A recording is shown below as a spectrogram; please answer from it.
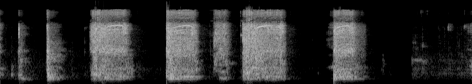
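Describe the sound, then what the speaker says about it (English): A ratchet backs out the four 8mm bolts holding the oil filter cap on a Honda CRF250L Rally motorcycle, heard as several loud, close bursts of rapid clicking separated by short pauses. "we're going to remove the oil filter housing or cap or whatever you want to call that, and it's just held on with 4 8mm bolts"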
